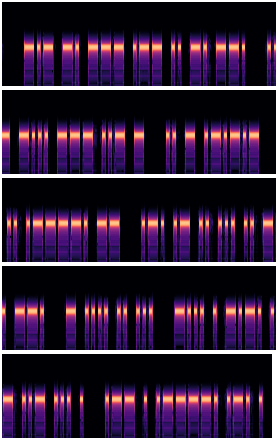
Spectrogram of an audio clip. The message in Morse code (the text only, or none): KNOWING ABOUT IT. I'M RAISING THIS BECAUSE WE'RE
